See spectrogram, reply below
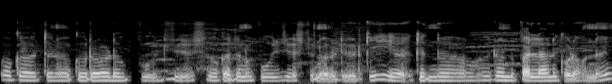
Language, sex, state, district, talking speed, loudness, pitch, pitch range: Telugu, male, Andhra Pradesh, Krishna, 145 wpm, -17 LUFS, 180 Hz, 175-185 Hz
